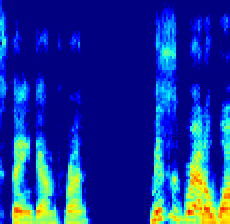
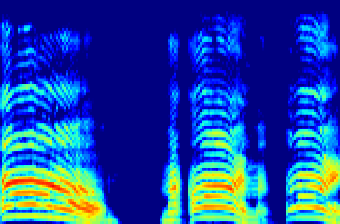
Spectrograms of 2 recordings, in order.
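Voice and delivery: fake pained shout, high, slow, very drawn out; 9 semitones higher than usual. Link, acting hurt after grabbing his shoulder, shouts in faked pain. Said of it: "he shouted".

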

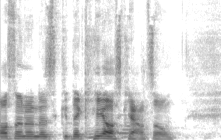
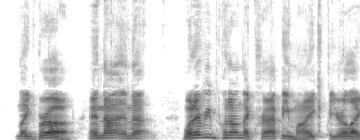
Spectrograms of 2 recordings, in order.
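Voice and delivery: plain

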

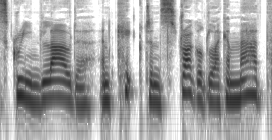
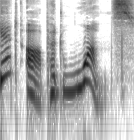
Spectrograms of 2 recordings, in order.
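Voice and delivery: furious exclamation, each word very slow; 6 semitones higher than usual. A woman holding a box speaks to a refusing child, angrily. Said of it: "exclaimed Lottie angrily".

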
